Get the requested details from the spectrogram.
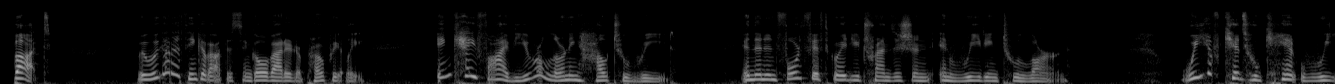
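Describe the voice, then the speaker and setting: A woman at a medium pitch speaks at a moderate pace with long, frequent pauses over a quiet background. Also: lively intonation. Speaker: school board member. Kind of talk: radio interview.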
